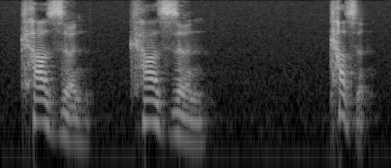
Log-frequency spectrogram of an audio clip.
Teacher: Remember that stress is on the first syllable, so it's stronger, more power on that first syllable.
